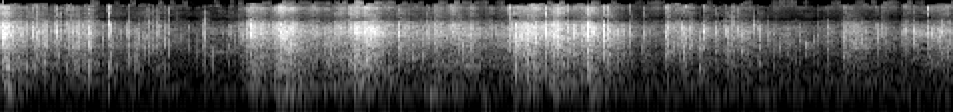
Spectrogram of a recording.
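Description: A small child handles a plastic bag at night, producing continuous close crinkling and crackling with irregular bursts over about five seconds.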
